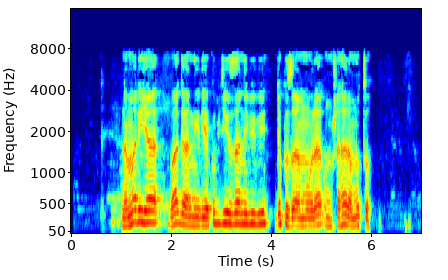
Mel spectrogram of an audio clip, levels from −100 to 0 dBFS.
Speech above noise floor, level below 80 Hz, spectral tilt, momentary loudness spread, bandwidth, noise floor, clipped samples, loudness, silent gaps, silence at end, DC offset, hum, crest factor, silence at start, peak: 54 dB; -52 dBFS; -7 dB/octave; 7 LU; 7.8 kHz; -68 dBFS; under 0.1%; -15 LUFS; none; 1.05 s; under 0.1%; none; 14 dB; 0.8 s; -2 dBFS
